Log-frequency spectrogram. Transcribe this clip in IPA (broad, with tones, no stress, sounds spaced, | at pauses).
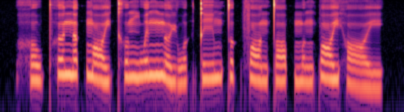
h o˨˩ w pʰ ɵ˧ n ɐ˧ k̚ m ɔː˨˩ j kʰ ʊ˧ ŋ w ɪ˥ ŋ n̪ ɵ˨ ɥ w ʊ˧ k̚ t̪ iː˨˧ m t̪ ʊ˨˥ k̚ f ɔː˨ n t̪ ɔː˨ p̚ m ʊ˨˥ ŋ p ɔː˧ j h ɔː˨˩ j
